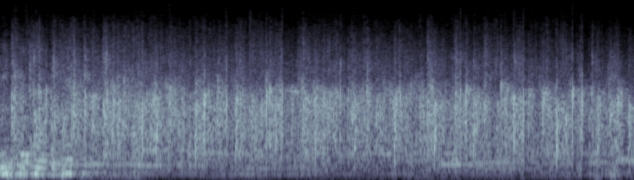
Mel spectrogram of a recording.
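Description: A church congregation at a worship gathering claps steadily and continuously, with a dense wash of hand claps and faint cheering that holds at an even, loud level throughout.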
